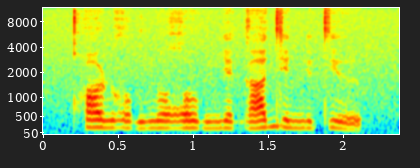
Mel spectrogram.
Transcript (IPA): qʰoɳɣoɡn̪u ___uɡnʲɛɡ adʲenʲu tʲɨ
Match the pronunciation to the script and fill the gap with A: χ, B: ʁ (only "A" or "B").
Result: B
